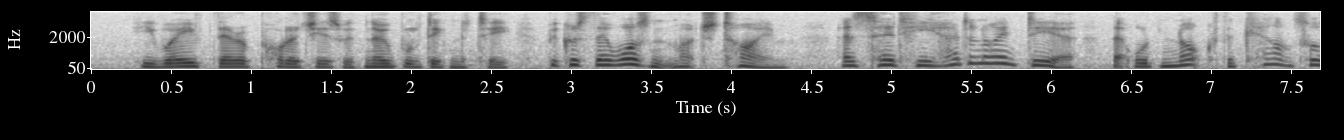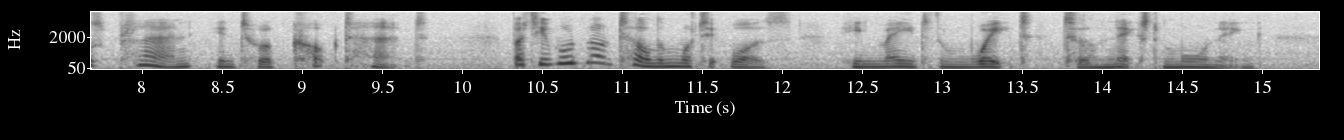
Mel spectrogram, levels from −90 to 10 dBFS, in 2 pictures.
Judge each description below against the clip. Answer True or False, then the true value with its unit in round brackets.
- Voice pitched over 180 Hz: False (165 Hz)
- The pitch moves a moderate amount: False (8.0 semitones)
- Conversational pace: True (170 wpm)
